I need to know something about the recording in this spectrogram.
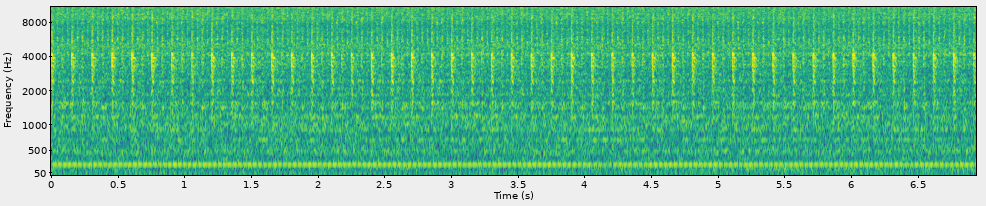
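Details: VW Polo sedan, cold start at idle: a sharp, very even ticking knock of about 200 per minute persists for minutes.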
